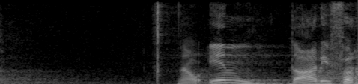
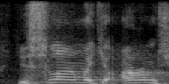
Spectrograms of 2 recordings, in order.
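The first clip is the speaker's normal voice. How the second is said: ordinary talk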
